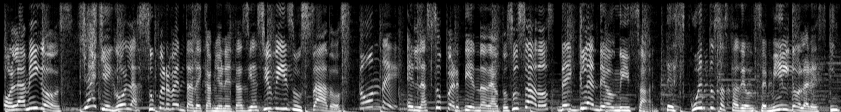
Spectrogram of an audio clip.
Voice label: spanish latin american automotive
